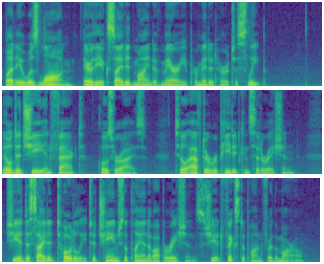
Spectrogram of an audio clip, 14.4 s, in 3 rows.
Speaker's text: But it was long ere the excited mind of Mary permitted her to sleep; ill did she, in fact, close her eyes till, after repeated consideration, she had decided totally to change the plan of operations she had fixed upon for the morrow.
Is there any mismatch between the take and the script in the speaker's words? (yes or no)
no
